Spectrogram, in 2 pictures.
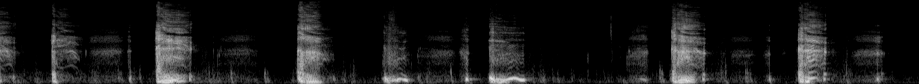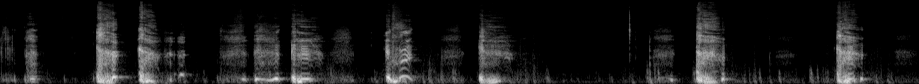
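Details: A long run of about 25 harsh, forceful coughs over 18 seconds with brief gasps between, in a bad, painful, long-lasting coughing fit.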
